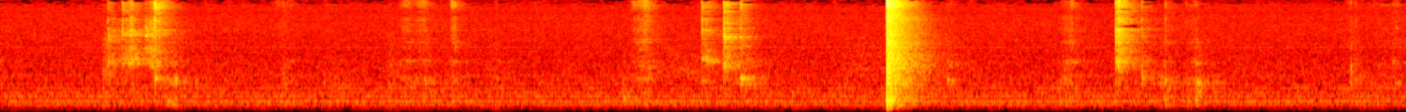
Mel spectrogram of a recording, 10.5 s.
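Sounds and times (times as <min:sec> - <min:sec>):
faint steady hum: 0:00.0 - 0:10.5
tin container lid clicks and scrapes: 0:00.8 - 0:01.4.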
